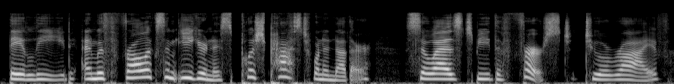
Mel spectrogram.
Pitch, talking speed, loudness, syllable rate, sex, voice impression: 245 Hz, 160 wpm, -17 LUFS, 4.7 syllables/s, female, feminine, adult-like, slightly powerful, slightly clear, slightly cute, slightly unique, slightly intense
